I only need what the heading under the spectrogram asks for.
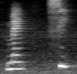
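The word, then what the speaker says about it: merci: मैं सी, मैं सी, मैं सी, मैं सी। इसमें एच की साउंड भी आ रही है। जब भी आर आएगा थोड़ी सी एच की साउंड जरूर आएगी।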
